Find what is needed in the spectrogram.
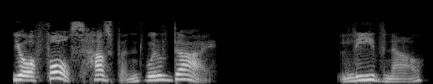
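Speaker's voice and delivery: cold, even command; icy. A narrator's reading. Man orders his wife away before the duel, ice cold. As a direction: ice in every word. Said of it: "His voice was like ice".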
